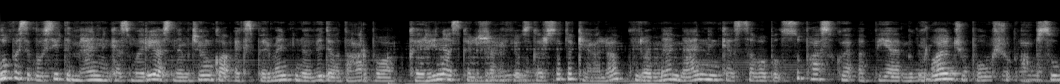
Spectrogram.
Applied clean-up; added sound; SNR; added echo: neural separator model SepFormer DNS4.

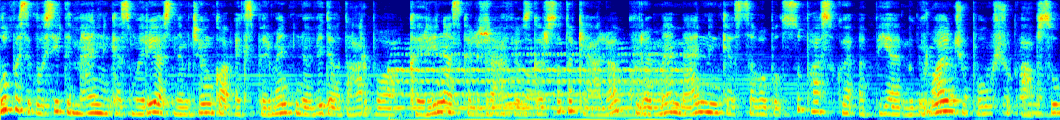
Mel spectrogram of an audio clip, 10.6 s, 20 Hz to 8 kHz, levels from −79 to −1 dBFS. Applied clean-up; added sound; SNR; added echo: none; Organ; 6 dB; reverberation time 0.2 s.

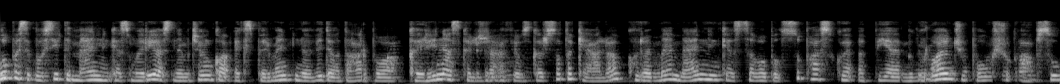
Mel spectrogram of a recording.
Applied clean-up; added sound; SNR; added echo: neural mask model DeepFilterNet 3.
